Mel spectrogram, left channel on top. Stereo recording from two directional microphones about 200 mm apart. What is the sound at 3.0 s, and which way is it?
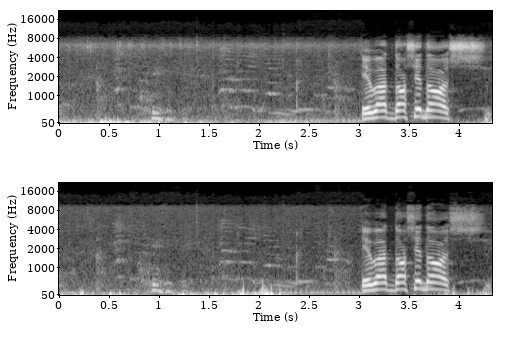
Speech, centre (ahead or behind).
